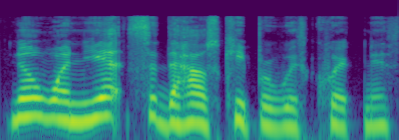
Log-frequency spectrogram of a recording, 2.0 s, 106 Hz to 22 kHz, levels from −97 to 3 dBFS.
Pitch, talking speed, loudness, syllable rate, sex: 210 Hz, 240 wpm, -17 LUFS, 6.8 syllables/s, female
